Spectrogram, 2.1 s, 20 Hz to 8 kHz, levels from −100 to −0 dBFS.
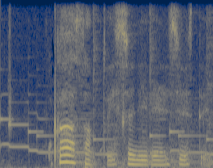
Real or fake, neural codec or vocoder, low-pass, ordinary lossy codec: real; none; none; none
